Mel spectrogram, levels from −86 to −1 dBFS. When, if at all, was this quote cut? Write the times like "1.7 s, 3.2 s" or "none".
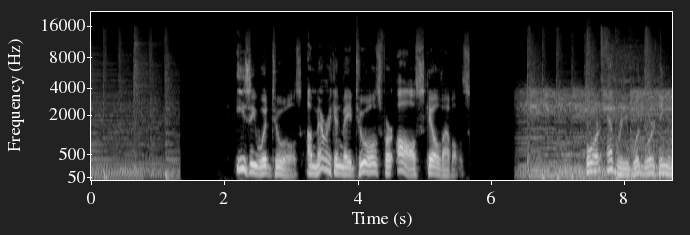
1.0 s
